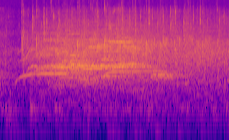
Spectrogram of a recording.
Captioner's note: audience clapping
